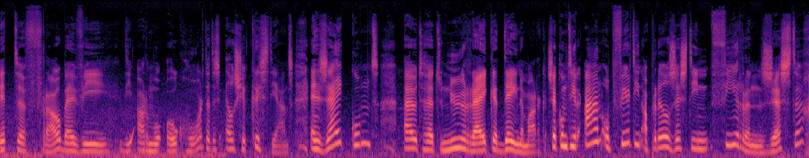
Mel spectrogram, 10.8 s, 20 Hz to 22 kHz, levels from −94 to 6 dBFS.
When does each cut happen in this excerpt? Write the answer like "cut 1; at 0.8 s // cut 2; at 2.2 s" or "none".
cut 1; at 7.2 s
